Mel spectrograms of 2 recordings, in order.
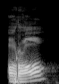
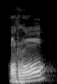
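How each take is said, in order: The two takes are said the same way.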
